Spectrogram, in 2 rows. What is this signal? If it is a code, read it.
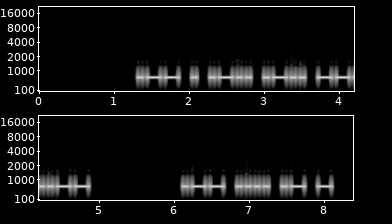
Morse code, heard as a keyed tone, about 21 wpm, 700 Hz. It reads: WELL, WHAT
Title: 3x Word-Spacing - Sentences from Top 200 Words - 20wpm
